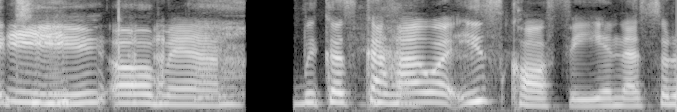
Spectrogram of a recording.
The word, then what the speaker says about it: Kahawa: of kahawa yes and people know how to pronounce it as well yes yes and not kahwa coffee yeah we don't want that just kahwa and you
